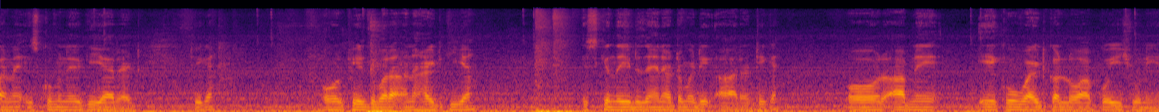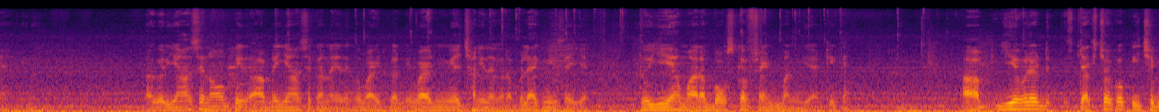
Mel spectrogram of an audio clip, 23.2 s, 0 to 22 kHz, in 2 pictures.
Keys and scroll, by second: 3.7 alt+super+3, 15.8 super+z, 16.7 super+z, 17.4 v, 18.0 super+-, 18.2 super+-, 18.9-20.9 typing.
